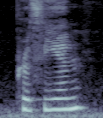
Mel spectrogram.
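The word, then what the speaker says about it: Prythian: out that the name of the place is Pthean instead of whatever I said before.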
